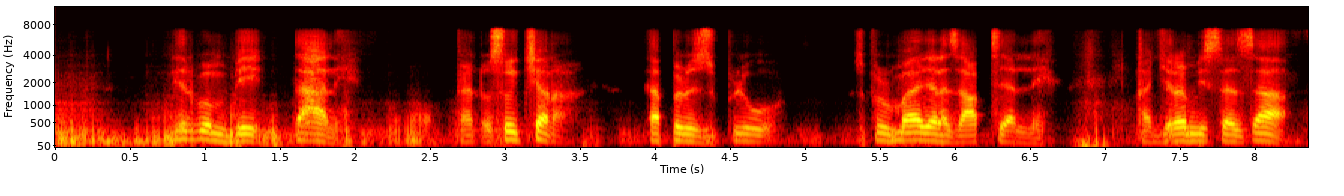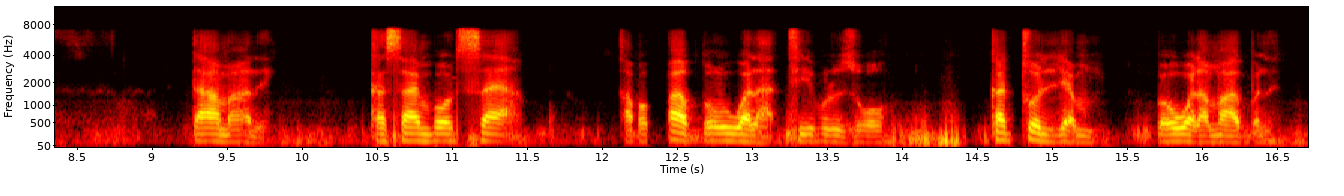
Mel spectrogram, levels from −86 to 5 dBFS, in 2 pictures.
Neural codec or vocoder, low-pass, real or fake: codec, 16 kHz, 0.7 kbps, FocalCodec; 7.2 kHz; fake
